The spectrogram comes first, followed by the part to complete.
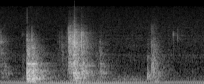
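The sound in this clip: A bedroom door opening as someone enters: three brief wooden knocks and creaks, the first two close together and the last softer, over a low steady hum.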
